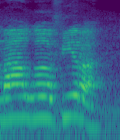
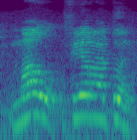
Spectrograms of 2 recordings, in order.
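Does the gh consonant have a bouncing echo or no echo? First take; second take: bouncing echo; no echo. First: The gh consonant ends with a bouncing echo. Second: The gh consonant is held without any bounce. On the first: The speaker calls it wrong. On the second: The speaker calls it right.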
